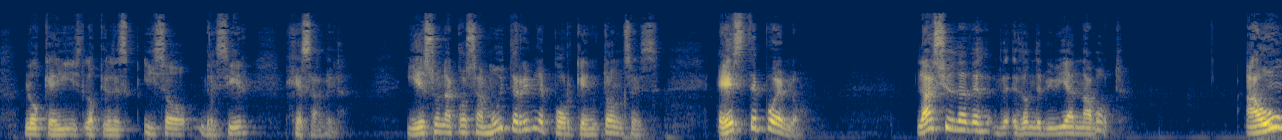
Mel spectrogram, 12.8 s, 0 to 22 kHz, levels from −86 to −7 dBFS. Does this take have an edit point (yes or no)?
no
